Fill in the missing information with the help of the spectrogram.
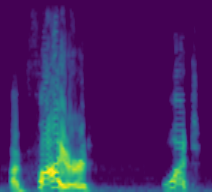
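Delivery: high, loud disbelieving cry; stunned disbelief. Acted. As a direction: react as if the floor just dropped. Shocked at being fired.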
